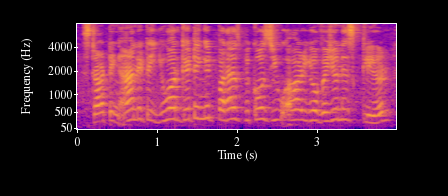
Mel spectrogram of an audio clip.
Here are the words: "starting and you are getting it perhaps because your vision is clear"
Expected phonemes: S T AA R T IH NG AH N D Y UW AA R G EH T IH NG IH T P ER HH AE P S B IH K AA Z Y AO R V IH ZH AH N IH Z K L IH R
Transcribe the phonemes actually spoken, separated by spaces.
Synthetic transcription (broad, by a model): S T AA R T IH NG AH N D Y UW AA R G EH T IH NG IH T P ER HH AE P S B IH K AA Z Y AO R V IH ZH AH N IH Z K L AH R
